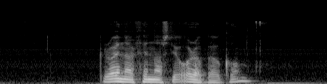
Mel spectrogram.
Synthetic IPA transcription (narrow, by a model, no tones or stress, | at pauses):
ɡ̥ɾɔjnaɹfɪnːast̪iʔɔ̰ːɹapœwkʊ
